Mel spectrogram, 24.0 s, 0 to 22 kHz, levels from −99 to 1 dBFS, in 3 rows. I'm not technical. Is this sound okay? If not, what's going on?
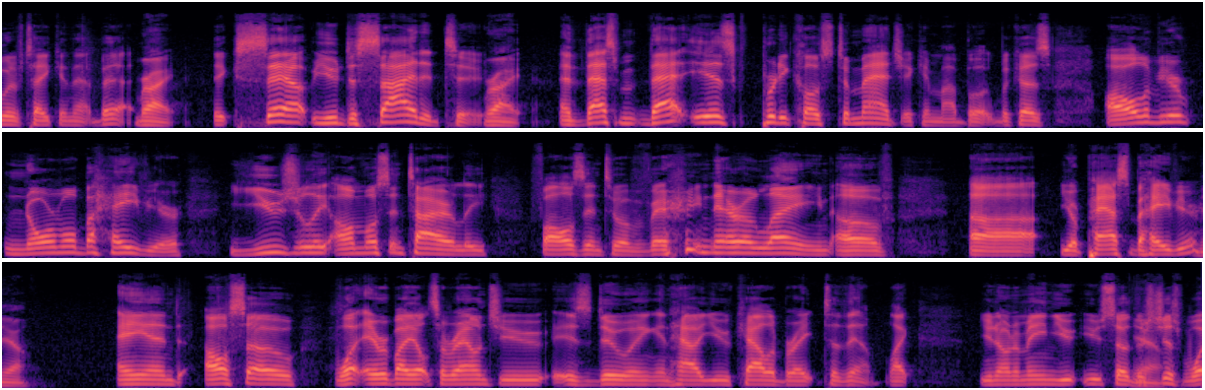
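Yes, it sounds fine.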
